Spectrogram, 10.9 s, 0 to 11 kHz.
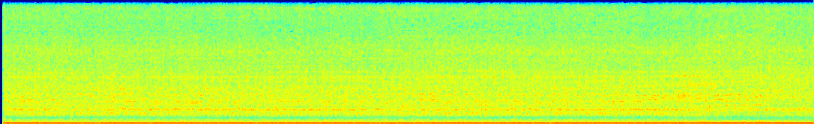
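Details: Ferrari 308 QV V8 after crumbled camshaft pulleys were replaced with aluminium ones and cams dialed: smooth, even burble at idle with no ticking; owner thinks the belt was set wrong after a service.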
